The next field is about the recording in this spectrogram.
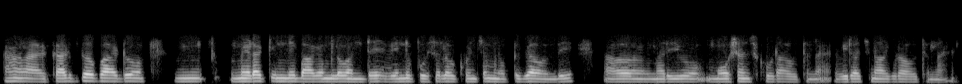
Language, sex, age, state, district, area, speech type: Telugu, male, 18-30, Andhra Pradesh, Visakhapatnam, urban, conversation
